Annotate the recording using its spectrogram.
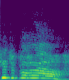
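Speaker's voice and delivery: shrill, loud, very high shout. Retelling confronting a man on his bush, the speaker re-enacts yelling at him. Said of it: "I'm yelling at him".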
